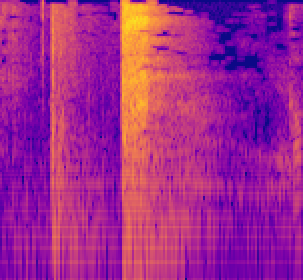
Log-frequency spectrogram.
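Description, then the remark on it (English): Two harsh coughs: a shorter one, then a louder, rougher cough that trails off into breathy noise, with faint room sound around them and no talking. “I've been coughing so much the last few days. That's the first time I've had to do it in front of everybody.”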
